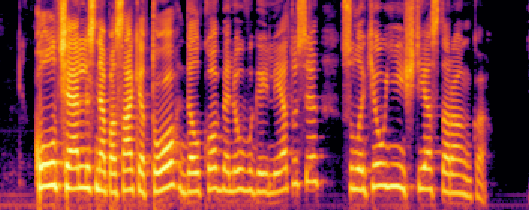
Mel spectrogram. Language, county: Lithuanian, Vilnius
